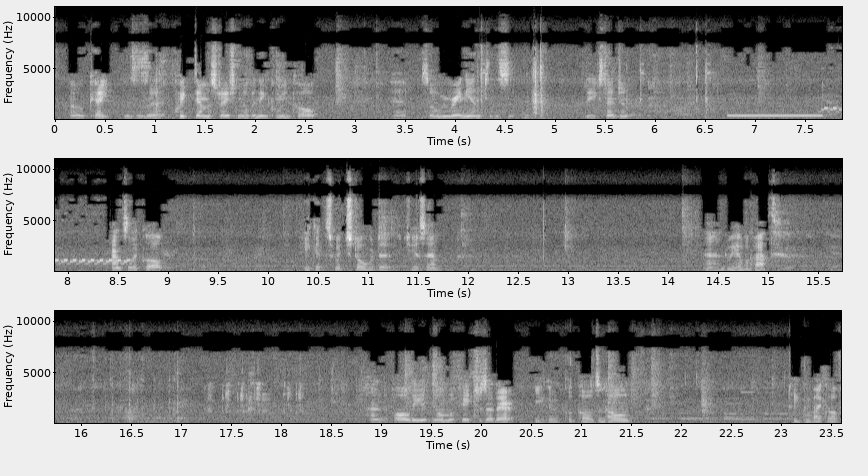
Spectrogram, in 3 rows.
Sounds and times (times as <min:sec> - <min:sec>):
Speech: 0:00.1 - 0:02.6, 0:03.4 - 0:06.0, 0:08.4 - 0:09.1, 0:10.3 - 0:11.8, 0:14.4 - 0:15.8, 0:18.8 - 0:21.6, 0:23.1 - 0:23.6.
